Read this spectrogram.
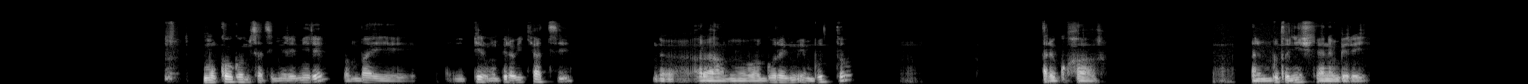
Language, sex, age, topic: Kinyarwanda, male, 36-49, finance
